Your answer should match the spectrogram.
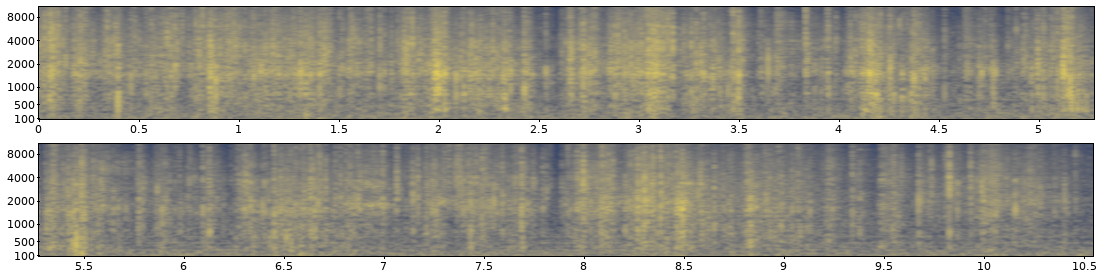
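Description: Small plastic zip-lock bags of diamond-painting drills crinkling as they are handled and turned over, a continual irregular crackle of plastic.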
